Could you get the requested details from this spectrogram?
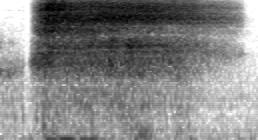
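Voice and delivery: long, loud voiceless hiss; imitated hiss of a spray can. A narrator's reading. Nozzle finally sprays at the caterpillar, a sharp hiss. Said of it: "hangzott fel a sziszegő hang".

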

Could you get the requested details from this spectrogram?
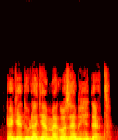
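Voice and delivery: put-on grandma calling after the boy, indignant. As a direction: call after him, offended. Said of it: "szólt utána a nagymama méltatlankodva".

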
